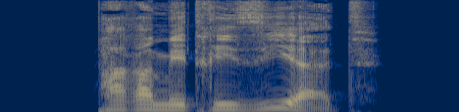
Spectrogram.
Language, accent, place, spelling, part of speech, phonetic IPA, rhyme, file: German, Germany, Berlin, parametrisiert, verb, [ˌpaʁametʁiˈziːɐ̯t], -iːɐ̯t, De-parametrisiert.ogg
- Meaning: 1. past participle of parametrisieren 2. inflection of parametrisieren: third-person singular present 3. inflection of parametrisieren: second-person plural present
